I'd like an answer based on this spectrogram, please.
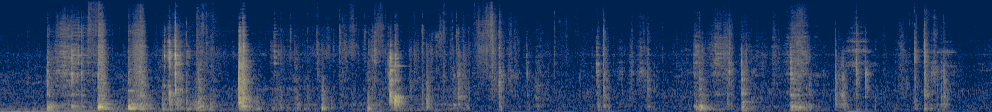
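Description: Crisp baked lahmacun being laid and shifted onto a large metal tray: irregular clatters, scrapes and light knocks on the metal and the wooden table.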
